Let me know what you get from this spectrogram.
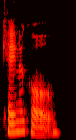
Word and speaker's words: K Nicole: So my name is K Nicole, emphasis on the K because it's important. Please don't forget the K because my name is not Nicole, period.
